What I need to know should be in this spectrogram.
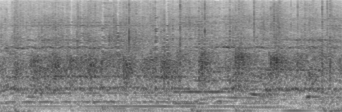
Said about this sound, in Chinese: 然后再次给他们一个热烈掌声，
